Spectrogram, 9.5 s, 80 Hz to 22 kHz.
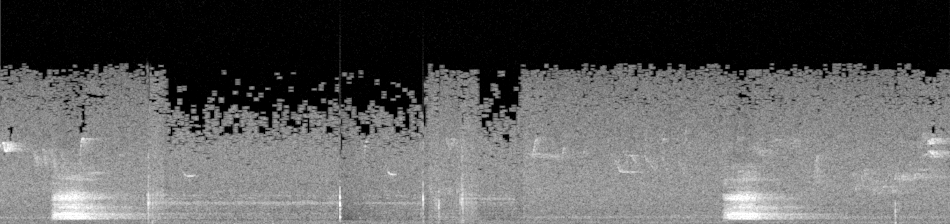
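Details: Loud alarm calls of a diminutive Reeves's muntjac at Hartshill Hayes country park near Nuneaton, central England, 6 October 2017: two short, hoarse barks roughly seven seconds apart, with quiet rustling and clicks between them in an outdoor setting.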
